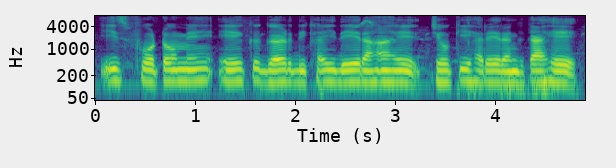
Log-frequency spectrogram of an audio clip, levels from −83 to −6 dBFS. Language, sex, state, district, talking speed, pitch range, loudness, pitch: Hindi, male, Uttar Pradesh, Lalitpur, 185 wpm, 135-145 Hz, -17 LUFS, 135 Hz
